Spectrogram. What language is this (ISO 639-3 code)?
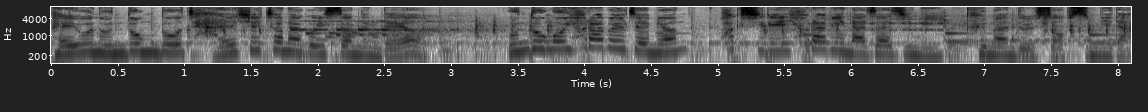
kor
